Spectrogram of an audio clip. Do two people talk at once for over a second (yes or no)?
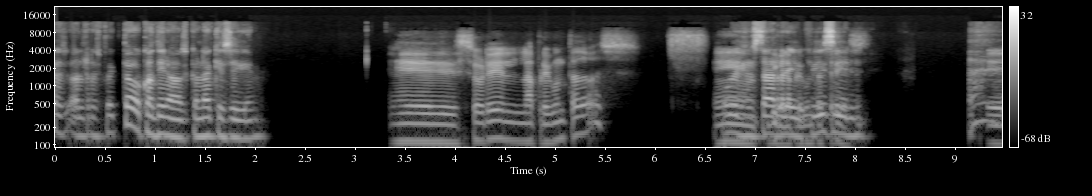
yes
